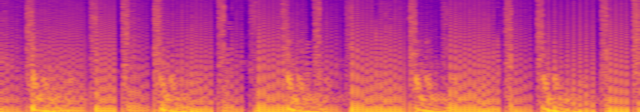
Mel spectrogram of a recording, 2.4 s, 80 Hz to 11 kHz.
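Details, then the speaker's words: Commodore 64 (spare board converted NTSC to PAL) running a game: tune comes out stuttering and choppy, beat breaking into uneven chunks, sounding broken, while the game runs at normal speed; owner suspects a CPU or timer/NMI timing fault. "sounds like broken. You hear that? It sounds really bad, really choppy."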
